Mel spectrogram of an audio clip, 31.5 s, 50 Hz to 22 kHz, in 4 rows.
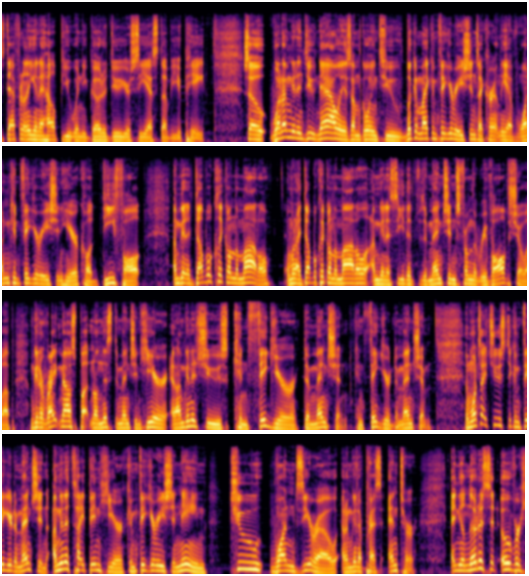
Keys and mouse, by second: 0.1 click, 0.9 click, 2.2 click, 4.1 click, 6.8 alt+1, 7.2 click, 8.0 right click, 8.7 click, 9.5 ctrl+shift+click, 10.1 alt+1, 11.8 click, 13.4 click, 17.0 right click, 21.7 click, 25.1 click, 27.3 KP_2, 27.6 KP_1, 27.9 KP_0, 28.9 KP_Enter, 31.2 click.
